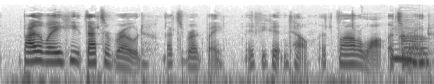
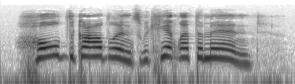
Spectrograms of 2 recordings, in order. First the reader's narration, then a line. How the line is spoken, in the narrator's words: yell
